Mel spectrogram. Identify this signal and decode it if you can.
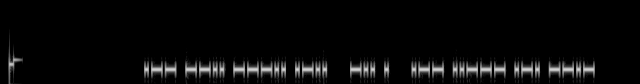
Morse code, heard as a keyed tone, about 36 wpm, 700 Hz. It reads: WZ8L DE W2RQ
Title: USA Callsign DE Callsign - 4 Characters - 35wpm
